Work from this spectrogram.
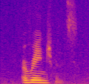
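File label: "arrangements" English, US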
